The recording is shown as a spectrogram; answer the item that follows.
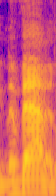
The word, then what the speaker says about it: Nevada: You said it right. Not ah. Thank you, Nevada.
